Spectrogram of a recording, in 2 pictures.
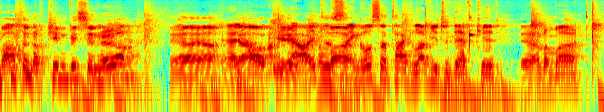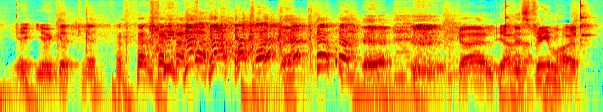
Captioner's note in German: gelächter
